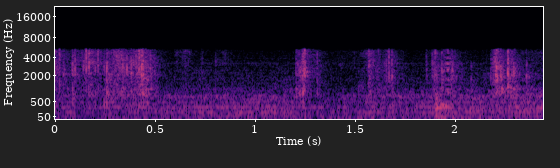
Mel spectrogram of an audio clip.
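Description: Paper rustling in several short crinkly strokes as hands handle and press down scrapbook paper and cut-outs.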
